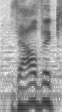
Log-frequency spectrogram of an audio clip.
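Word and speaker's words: Hvalvik: Valvik here with the silent H is constantly taken.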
